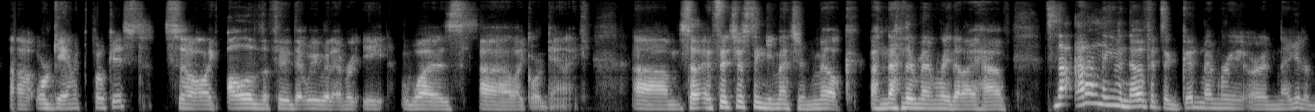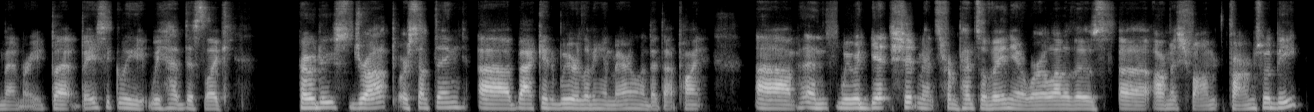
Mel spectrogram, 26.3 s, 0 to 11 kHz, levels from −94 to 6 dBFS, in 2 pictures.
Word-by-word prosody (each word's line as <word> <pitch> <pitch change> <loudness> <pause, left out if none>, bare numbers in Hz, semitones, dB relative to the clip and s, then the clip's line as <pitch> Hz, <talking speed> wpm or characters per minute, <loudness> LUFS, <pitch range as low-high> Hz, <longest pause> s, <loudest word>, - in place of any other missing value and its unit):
uh, 115 -1 -4
organic-focused, 130 +5 -3
so, 120 -4 0
like, 115 0 -1
all 125 +1 +5
of 125 -1 -1
the 125 - -4
food 120 -2 -3
that 115 0 0
we 120 -1 -1
would 115 -1 -1
ever 110 0 -5
eat 115 -1 -6 0.2
was, 110 -2 -1
uh, 105 -3 +1
like, 100 0 -6
organic. - - -9 0.4
Um, 110 -1 +3
so 130 +3 +6
it's 135 +3 0
interesting 155 -1 +2
you 130 - -1
mentioned 115 -2 -3
milk, 120 -1 -1
another 135 +2 +4
memory 125 -2 0
that 115 -1 +1
I 110 0 0
have 105 0 -1 0.4
it's 200 - -8
not 230 +1 +7
I - - +6
don't 270 -3 +3
even 215 -4 +1
know 170 +1 +4
if 180 - -3
it's 150 -5 -5
a - - -1
good 145 +7 -3
memory 130 -3 -5
or 115 0 -5
a 115 - -6
negative 115 0 -8
memory, 105 0 -9
but 115 -2 0
basically 135 -3 -3
we 130 - -3
had 120 -1 -5
this, 115 -2 -2
like, 110 -2 -2 0.7
produce 145 +2 +3
drop 135 +3 +3
or - - -1
something, 145 +3 -1
uh, 125 -2 +5
back 125 +1 +3
in 125 -2 -2
we 130 +1 0
were 125 -2 +2
living 120 0 -4
in 110 - -8
Maryland 115 -1 -5
at 105 - -8
that - - -6
point, 115 0 -3 0.5
um, 120 -3 +5
and 130 -3 -1
we 130 -1 +1
would 135 -2 +3
get 140 0 +3
shipments 145 -5 +2
from 130 -3 -4
Pennsylvania 120 -1 0
where 110 +1 -1
a 110 - +1
lot 115 0 +3
of 115 - -2
those, 115 -2 +1
uh, 110 -3 +1
Amish 115 0 -1
farm 105 +4 -5
farms 115 +4 -1
would 140 -2 +1
be, 175 +10 -2
125 Hz, 190 wpm, -25 LUFS, 115-135 Hz, 0.7 s, not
